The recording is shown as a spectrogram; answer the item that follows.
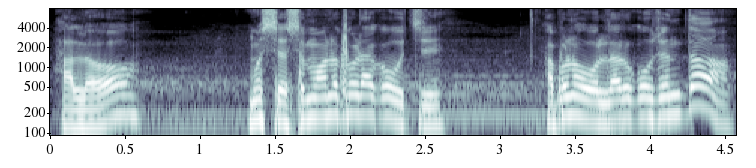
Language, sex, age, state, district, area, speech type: Odia, male, 45-60, Odisha, Dhenkanal, rural, spontaneous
